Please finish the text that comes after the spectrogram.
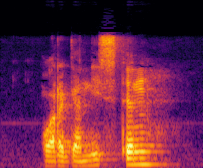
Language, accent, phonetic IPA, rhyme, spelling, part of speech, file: German, Austria, [ɔʁɡaˈnɪstn̩], -ɪstn̩, Organisten, noun, De-at-Organisten.ogg
- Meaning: inflection of Organist: 1. genitive/dative/accusative singular 2. nominative/genitive/dative/accusative plural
